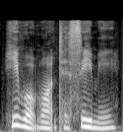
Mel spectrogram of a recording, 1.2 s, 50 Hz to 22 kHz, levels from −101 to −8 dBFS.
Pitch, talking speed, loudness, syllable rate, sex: 190 Hz, 290 wpm, -15 LUFS, 5.3 syllables/s, female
